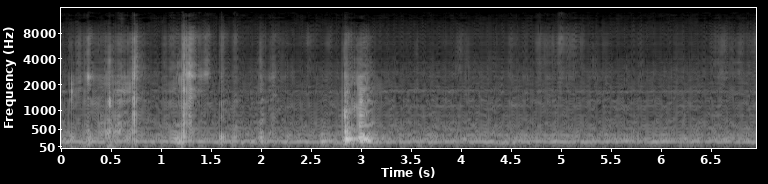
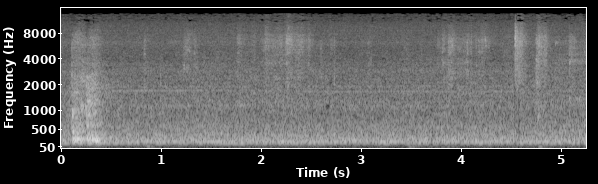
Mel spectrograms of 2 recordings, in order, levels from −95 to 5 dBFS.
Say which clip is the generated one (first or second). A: first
